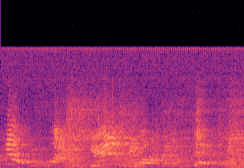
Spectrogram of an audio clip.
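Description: A teenage girl's voice through a hand microphone, swooping down and then up in pitch in a playful, exaggerated way, over the musical's backing music.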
